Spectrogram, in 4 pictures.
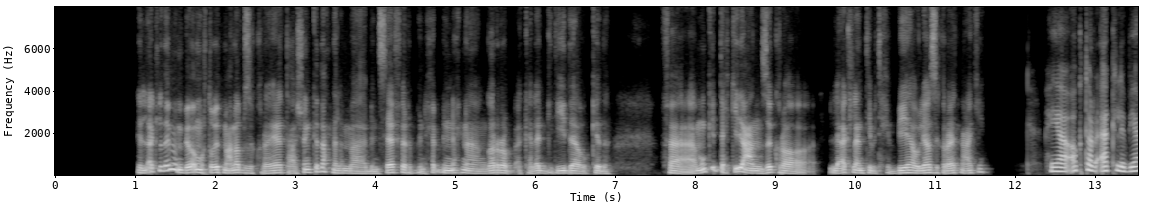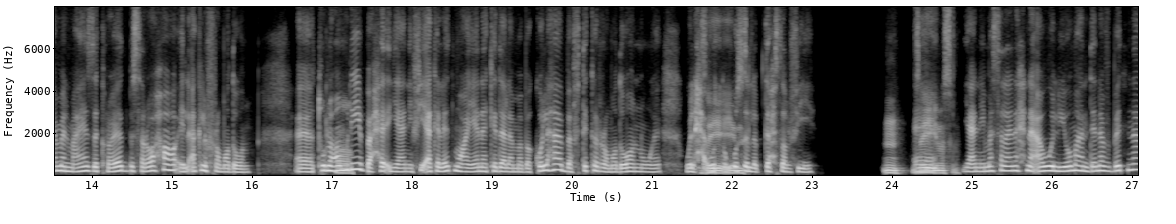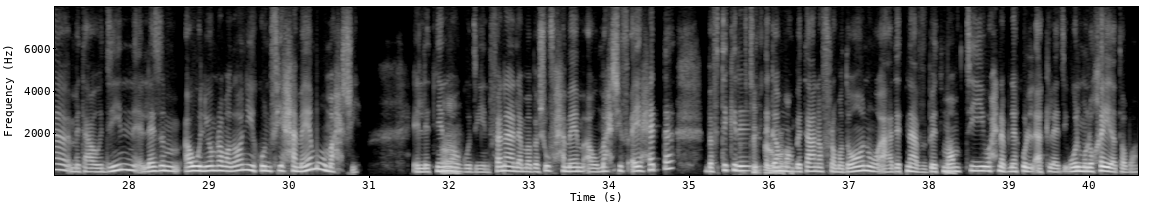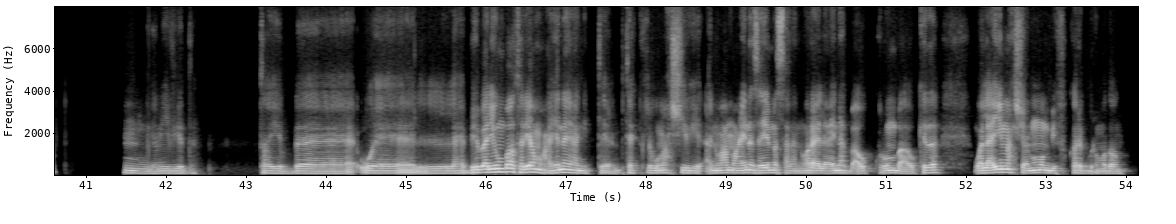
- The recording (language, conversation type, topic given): Arabic, podcast, إيه أكتر ذكرى ليك مرتبطة بأكلة بتحبها؟
- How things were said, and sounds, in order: tapping; other background noise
